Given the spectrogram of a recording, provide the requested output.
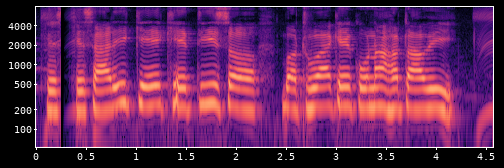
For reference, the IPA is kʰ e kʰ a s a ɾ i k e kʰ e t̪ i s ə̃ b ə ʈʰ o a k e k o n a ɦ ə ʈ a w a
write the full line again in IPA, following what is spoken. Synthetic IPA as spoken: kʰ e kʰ e s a ɾ i k e kʰ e t̪ i s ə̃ b ə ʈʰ u a k e k o n a ɦ ə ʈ a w i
